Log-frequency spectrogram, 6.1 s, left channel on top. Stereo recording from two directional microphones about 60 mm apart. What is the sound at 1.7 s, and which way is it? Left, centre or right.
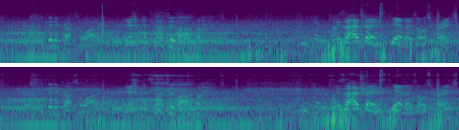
Speech, centre.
